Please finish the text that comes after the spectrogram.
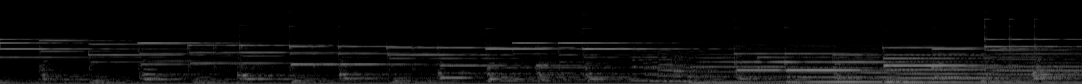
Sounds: glockenspiel, mallet percussion, marimba

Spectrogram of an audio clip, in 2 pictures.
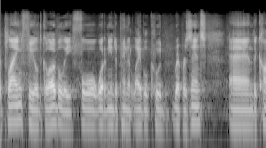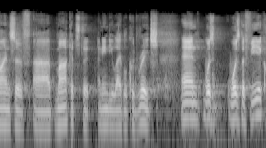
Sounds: speech

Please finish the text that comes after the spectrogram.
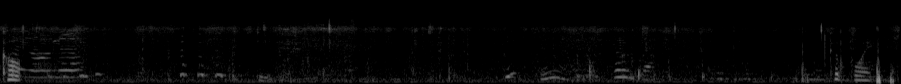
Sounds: speech

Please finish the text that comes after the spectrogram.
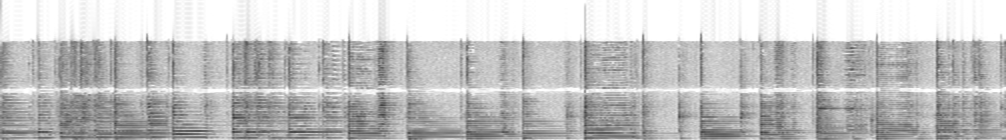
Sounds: music, traditional music

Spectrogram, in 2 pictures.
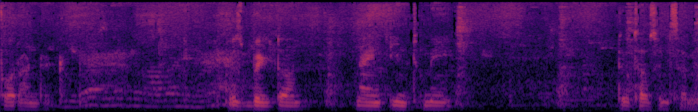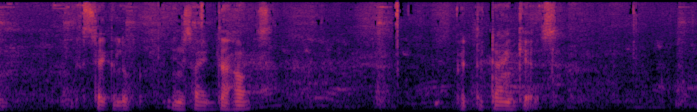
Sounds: speech

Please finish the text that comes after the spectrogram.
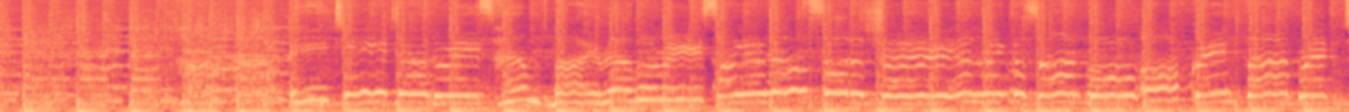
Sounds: music

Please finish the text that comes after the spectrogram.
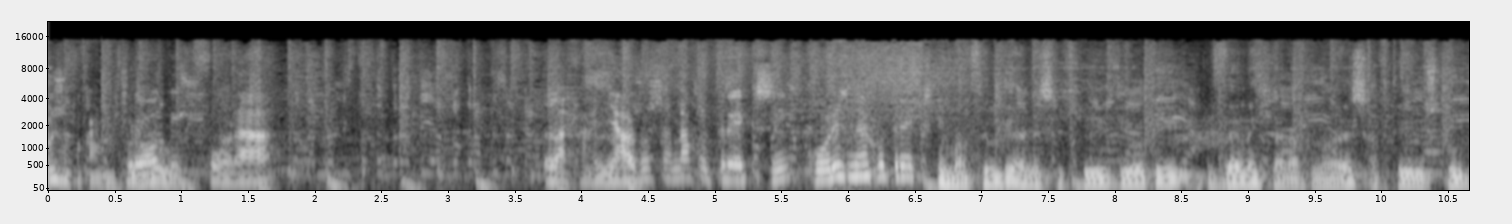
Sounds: speech, music, music of asia

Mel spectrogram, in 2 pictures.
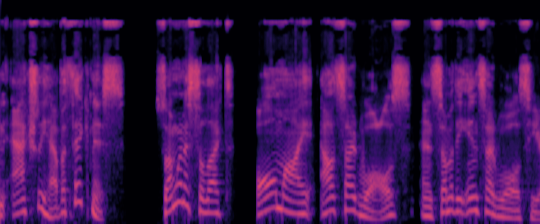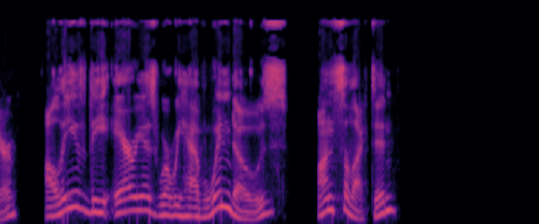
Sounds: speech

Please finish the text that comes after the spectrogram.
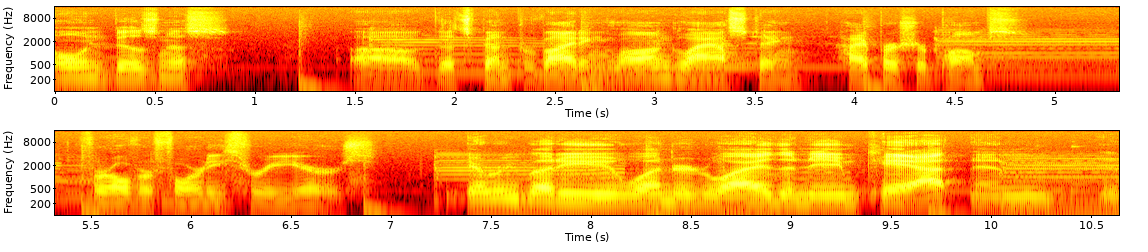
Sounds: speech, music

